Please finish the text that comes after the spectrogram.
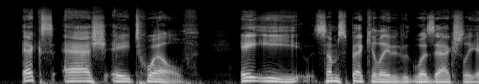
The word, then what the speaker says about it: X AE A-12: A-E is pronounced Ash, so obviously the kid's name is Ash, right?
